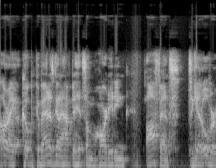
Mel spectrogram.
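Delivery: normal talking voice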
